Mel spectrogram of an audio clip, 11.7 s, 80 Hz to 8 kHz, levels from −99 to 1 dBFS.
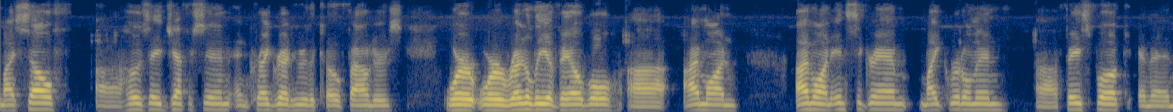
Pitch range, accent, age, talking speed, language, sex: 130-150 Hz, American, 20-39, 140 wpm, English, male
